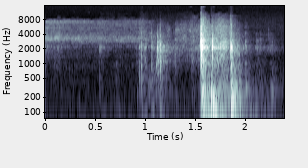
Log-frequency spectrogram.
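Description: A single dull thump about one and a half seconds in, from handling the plastic drinking bottle and its parts, after a few faint clicks.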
